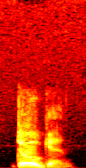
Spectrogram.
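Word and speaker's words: Dōgen: Dogen.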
